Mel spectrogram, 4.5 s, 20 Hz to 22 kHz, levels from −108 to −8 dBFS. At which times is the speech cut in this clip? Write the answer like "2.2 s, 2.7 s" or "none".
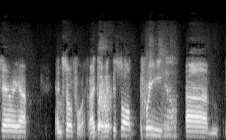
none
